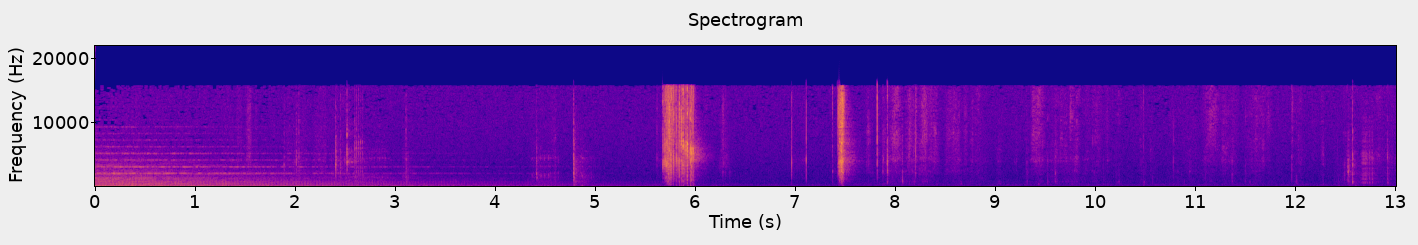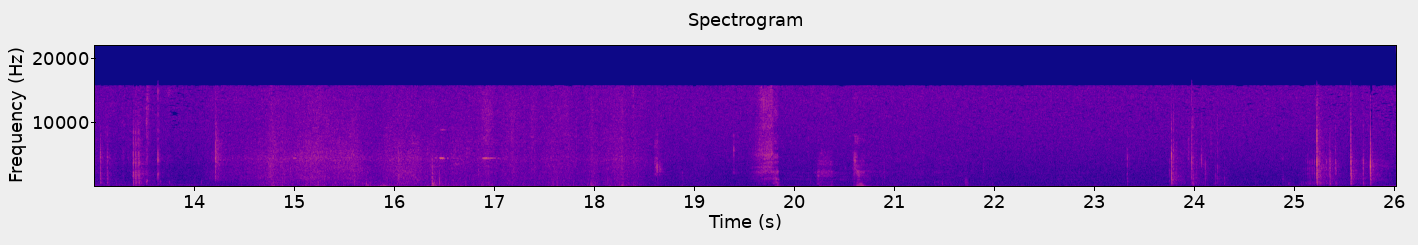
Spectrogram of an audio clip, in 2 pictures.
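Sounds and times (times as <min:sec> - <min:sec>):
scary music: 0:00.0 - 0:06.0
bedclothes rustling: 0:08.2 - 0:20.0.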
